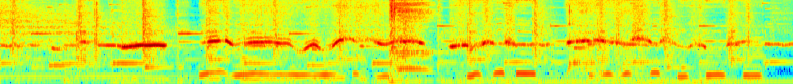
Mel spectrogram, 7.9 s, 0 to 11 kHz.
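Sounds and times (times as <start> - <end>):
steady music: 0.0 - 7.9
girl whistle-singing a tune from her throat: 1.0 - 3.8, 4.5 - 7.9.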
